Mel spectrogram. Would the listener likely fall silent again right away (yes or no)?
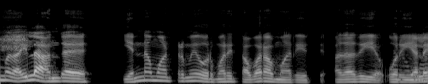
yes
